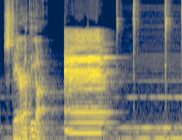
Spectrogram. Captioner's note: extremely loud incorrect sound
